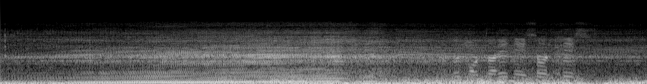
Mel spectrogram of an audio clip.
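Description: Zontes GK 350 motorcycle's single-cylinder engine pulling away and accelerating, rising in pitch for about three seconds before easing off, under a steady low rumble of wind and road noise.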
